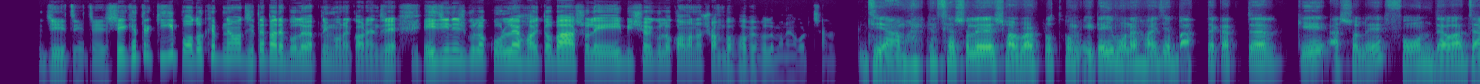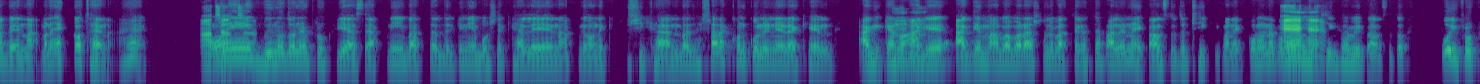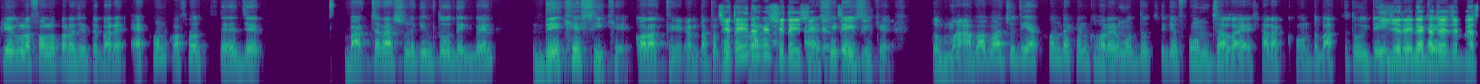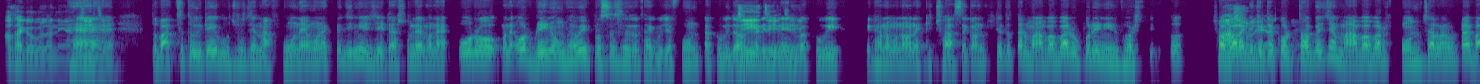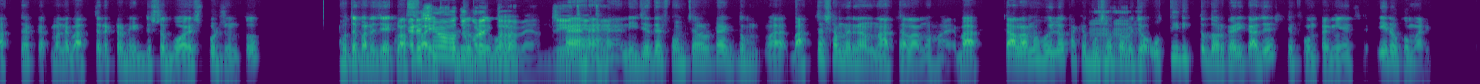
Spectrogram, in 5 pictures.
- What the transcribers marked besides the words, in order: laughing while speaking: "আমার কাছে আসলে"; drawn out: "অনেক"; lip smack; "ওমভাবেই" said as "ঐভাবেই"
- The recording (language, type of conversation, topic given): Bengali, podcast, আপনার মতে নতুন প্রযুক্তি আমাদের প্রজন্মের রীতিনীতি কীভাবে বদলে দিচ্ছে?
